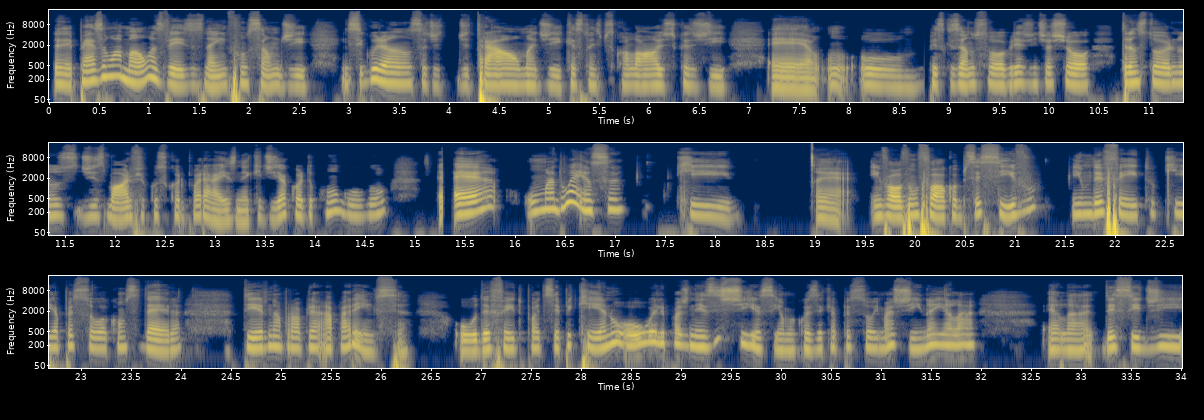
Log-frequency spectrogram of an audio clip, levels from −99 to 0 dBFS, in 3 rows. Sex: female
